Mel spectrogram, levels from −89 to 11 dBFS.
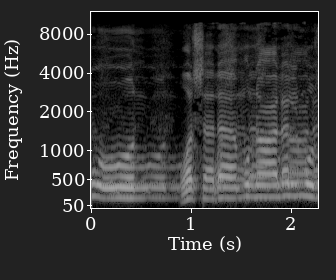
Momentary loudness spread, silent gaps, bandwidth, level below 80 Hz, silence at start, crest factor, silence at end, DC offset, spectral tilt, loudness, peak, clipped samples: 5 LU; none; 10.5 kHz; -84 dBFS; 0 s; 14 dB; 0 s; under 0.1%; -5 dB/octave; -32 LUFS; -18 dBFS; under 0.1%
